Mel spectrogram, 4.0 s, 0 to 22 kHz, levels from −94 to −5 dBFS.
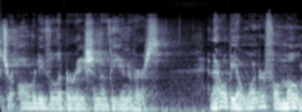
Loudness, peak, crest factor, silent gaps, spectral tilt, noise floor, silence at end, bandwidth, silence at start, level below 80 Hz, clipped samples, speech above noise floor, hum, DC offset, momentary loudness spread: -18 LUFS; -2 dBFS; 16 dB; none; -5.5 dB/octave; -43 dBFS; 0 s; 13.5 kHz; 0 s; -38 dBFS; under 0.1%; 26 dB; none; under 0.1%; 7 LU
